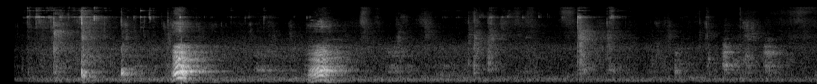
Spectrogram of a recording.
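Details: Two female dogs, a Labrador and a Golden Retriever, playing together at a dog boarding kennel; short rough vocal bursts, the loudest two about a second apart, amid scuffling and faint background noise.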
